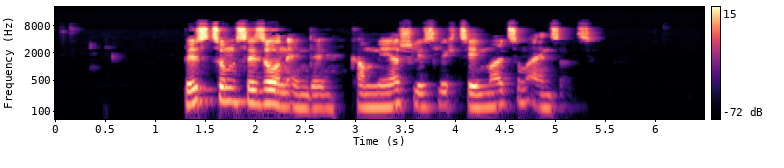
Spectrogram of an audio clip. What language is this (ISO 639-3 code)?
deu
